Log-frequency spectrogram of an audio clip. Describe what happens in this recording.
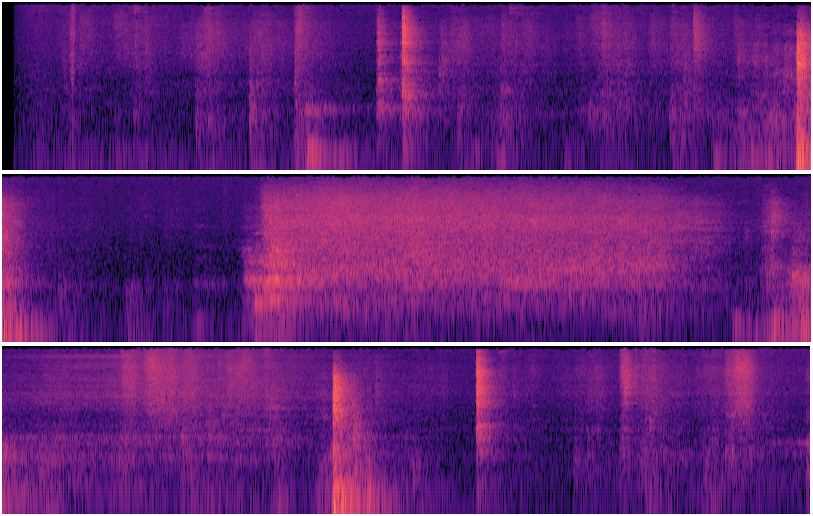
I went to the bathroom turning on the light, then opening the door, going inside and closing the door. I then flushed, went back outside and turned off the light.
